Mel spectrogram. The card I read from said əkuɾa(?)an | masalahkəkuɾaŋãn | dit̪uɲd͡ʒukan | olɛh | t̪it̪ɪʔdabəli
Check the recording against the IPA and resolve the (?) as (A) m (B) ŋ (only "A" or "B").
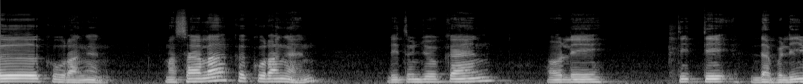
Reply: B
